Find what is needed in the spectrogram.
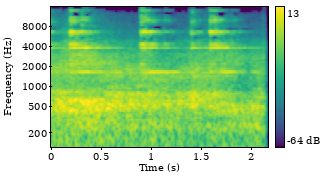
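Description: Small jingling bells of the chant's musical backing, struck a few times a second, over a steady high drone in the pause between sung lines.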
